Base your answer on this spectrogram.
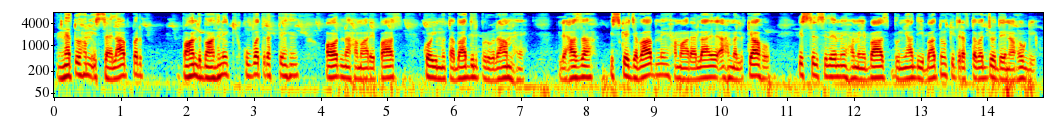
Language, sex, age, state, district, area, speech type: Urdu, male, 18-30, Delhi, South Delhi, urban, spontaneous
